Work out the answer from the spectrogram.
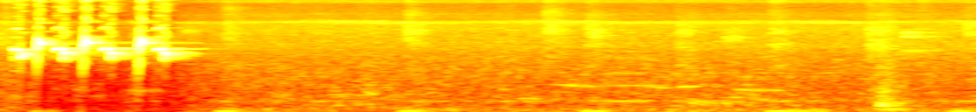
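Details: Vigorous sooty-headed bulbul song, used as a training lure: one quick rollicking phrase of four bright, bouncing chirps in under a second, then a faint low rumbling background.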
